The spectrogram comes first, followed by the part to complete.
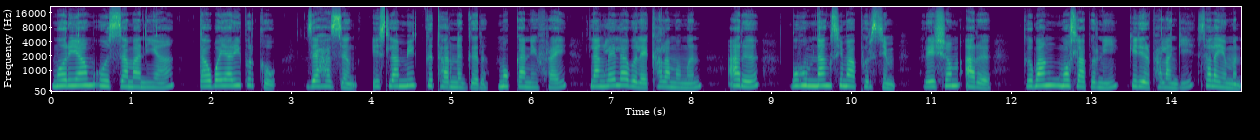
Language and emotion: Bodo, neutral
